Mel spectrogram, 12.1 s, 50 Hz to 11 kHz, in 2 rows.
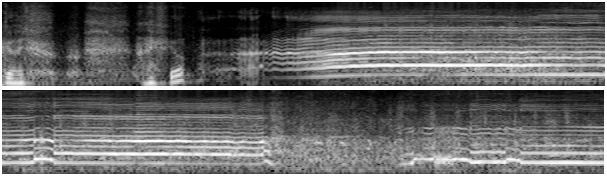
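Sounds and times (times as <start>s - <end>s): man's high-pitched cry of pain: 2.0s - 8.8s.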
